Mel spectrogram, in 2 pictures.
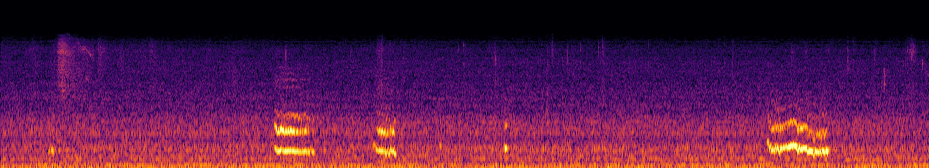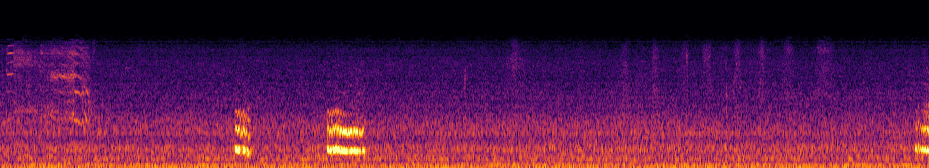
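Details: Kittens giving short, thin meows, about five brief calls scattered across the stretch, some in quick pairs, over a steady low hum.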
